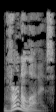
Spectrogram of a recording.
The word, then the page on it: vernalize: British English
